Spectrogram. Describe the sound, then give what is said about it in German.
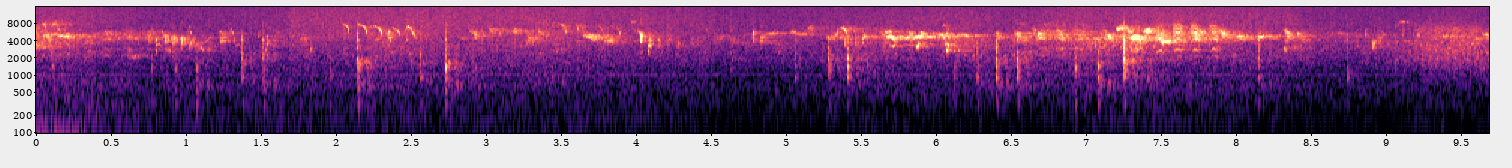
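Many birds chirp and twitter continuously, a busy overlapping chorus of high, quick calls with no voices, recorded in Warsaw, Poland, in the Galeria AA and a pet shop called Exotica, for the piece Ptaki by artist Andrzej Mitan. “Vogelgezwitscher, diesmal aus Polen”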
